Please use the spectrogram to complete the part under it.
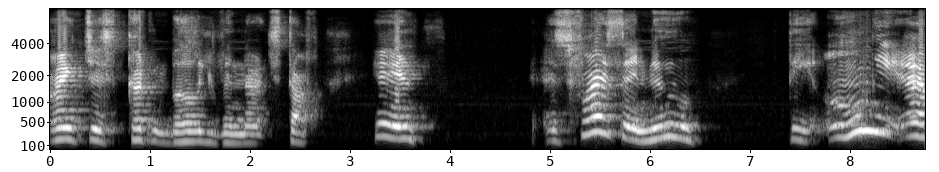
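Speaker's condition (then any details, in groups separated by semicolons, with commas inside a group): Traumatic brain injury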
